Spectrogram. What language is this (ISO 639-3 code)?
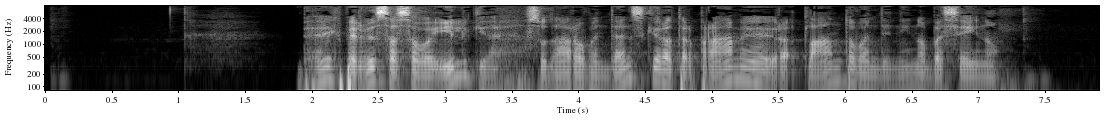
lit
